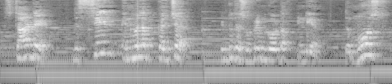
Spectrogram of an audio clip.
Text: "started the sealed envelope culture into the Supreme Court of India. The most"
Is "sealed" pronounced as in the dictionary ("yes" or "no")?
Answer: no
